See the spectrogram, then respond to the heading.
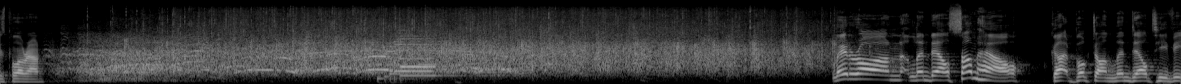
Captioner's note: applause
